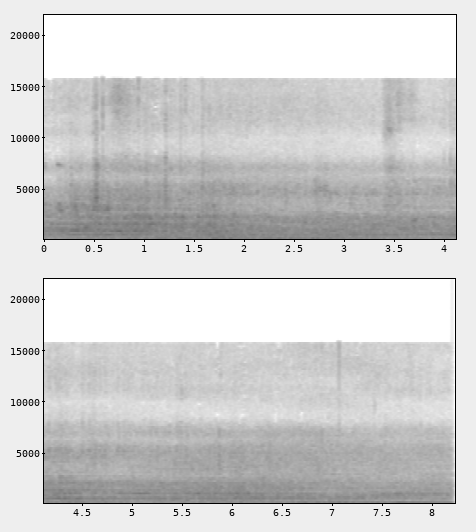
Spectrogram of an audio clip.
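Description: A heavy truck's diesel engine rumbles as it drives past and away.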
